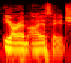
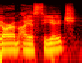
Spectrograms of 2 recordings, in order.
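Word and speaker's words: Ermisch: with german there's like s-c-h that's like a lot in like the german language it's not pronounced like like the ish sound but so like you know my last name is erm ish it used to be erm isch oh okay but uh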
